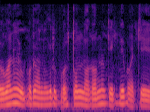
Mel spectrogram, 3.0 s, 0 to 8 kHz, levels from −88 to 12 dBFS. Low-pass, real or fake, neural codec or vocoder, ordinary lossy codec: 7.2 kHz; fake; codec, 16 kHz, 2 kbps, FunCodec, trained on LibriTTS, 25 frames a second; none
